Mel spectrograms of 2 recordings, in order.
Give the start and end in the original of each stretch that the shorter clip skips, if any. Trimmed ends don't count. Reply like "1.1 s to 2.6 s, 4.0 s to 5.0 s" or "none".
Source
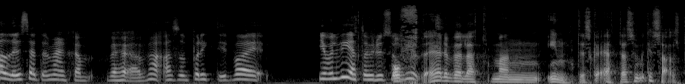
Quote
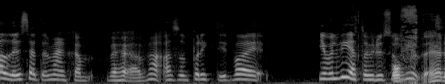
none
